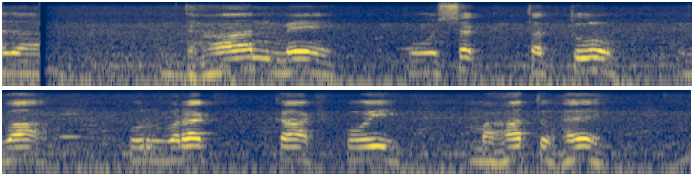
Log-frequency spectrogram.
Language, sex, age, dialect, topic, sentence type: Hindi, male, 25-30, Marwari Dhudhari, agriculture, question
